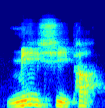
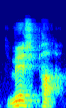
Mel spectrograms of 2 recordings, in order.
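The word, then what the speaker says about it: מִשְׁפָּט: someone tell me why this is not pronounced meot or Mish second vow supposed to be okay you're kind of close but no cigar yeah okay the Shiva is silent it comes at the end of a syllable so the first syllable is meim hi she which is mish long eyes sound no short eyes sound Mish Mish and then you have the pat T Mish pa okay T makes a what sound t t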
